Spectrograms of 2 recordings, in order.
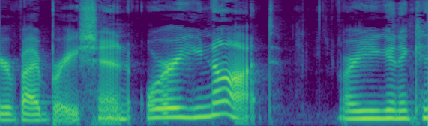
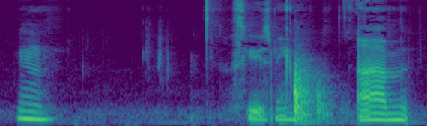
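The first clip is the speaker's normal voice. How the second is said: pausing mid-sip, voice dropping away; sipping coffee; 2 semitones lower, 7 dB quieter than usual. Real, not acted. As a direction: talk around a sip of coffee. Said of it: "sipping my coffee".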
